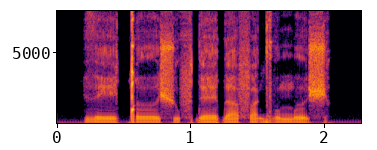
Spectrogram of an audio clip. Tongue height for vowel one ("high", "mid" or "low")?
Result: mid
